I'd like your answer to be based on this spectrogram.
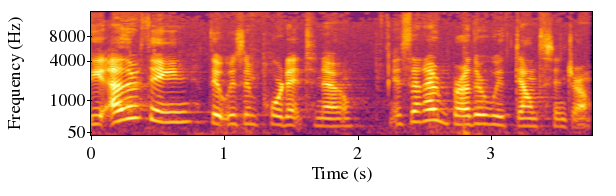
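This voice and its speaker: A woman with a Southern US accent, a fairly high pitch, lively intonation and a moderate pace. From US South. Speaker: artist. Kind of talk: lecture.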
